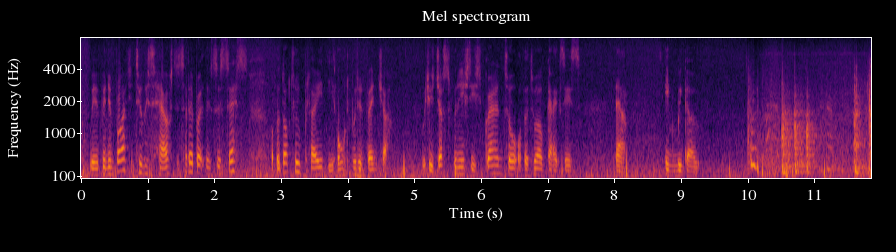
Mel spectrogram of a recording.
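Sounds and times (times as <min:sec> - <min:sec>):
low hum: 0:00.0 - 0:11.8
speech: 0:00.2 - 0:09.4
clunk and rattle of a door opening: 0:10.0 - 0:11.8
sharp solid knocks: 0:10.5 - 0:11.8.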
